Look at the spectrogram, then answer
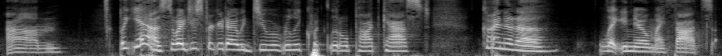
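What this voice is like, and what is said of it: Slightly hoarse voice. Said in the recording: “my allergies are in full force, making me a little hoarse.”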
